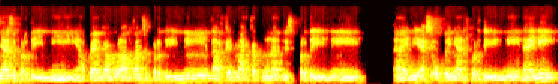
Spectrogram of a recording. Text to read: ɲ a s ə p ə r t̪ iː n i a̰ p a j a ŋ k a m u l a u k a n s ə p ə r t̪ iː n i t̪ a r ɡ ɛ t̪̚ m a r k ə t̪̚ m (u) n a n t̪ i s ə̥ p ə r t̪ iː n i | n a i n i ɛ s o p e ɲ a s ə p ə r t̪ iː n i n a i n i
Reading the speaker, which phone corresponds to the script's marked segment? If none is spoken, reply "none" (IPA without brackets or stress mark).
u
